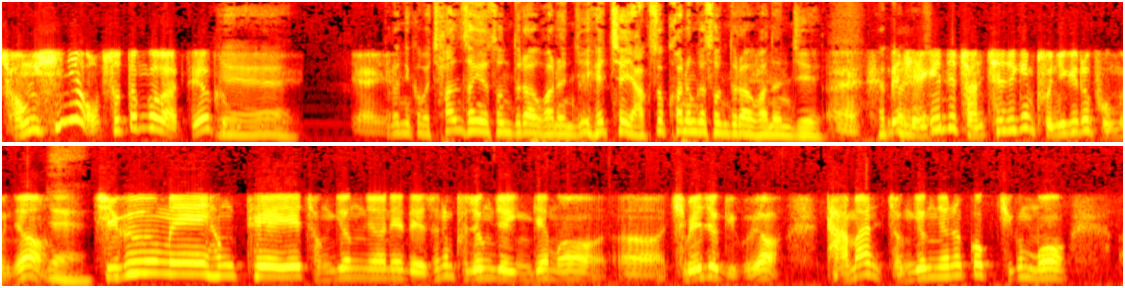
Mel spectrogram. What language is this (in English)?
Korean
